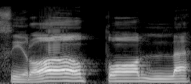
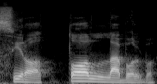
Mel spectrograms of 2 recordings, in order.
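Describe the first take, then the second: First: সিরাত তল্লা chanted slow with rounded তল্লা; slow tajweed chant of সিরাত তল্লা; recited pronunciation. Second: সিরাত তল্লা with short তল্লা, no long a, slowly; careful slow সিরাত তল্লা; correct pronunciation. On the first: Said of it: "সিরাত তল্লা না সিরাত তাল্লা". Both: Shown as a demonstration.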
